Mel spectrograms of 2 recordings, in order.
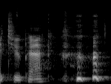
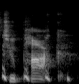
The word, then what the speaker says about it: Tupac: Did you just say two-pack? What am I supposed to call him? Double pack or? It's Tupac. Pac.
